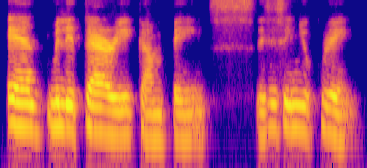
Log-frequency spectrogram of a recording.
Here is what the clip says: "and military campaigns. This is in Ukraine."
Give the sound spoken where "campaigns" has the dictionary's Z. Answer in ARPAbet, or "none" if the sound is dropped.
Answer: S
